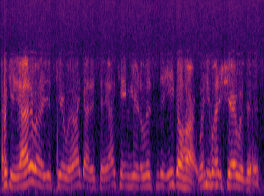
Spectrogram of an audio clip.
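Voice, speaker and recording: A man co-hosting a radio show by phone, sounding distant and muffled as if down a well, speaking in a wry, halting way. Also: sits high, breathy edge. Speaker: co-host. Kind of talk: casual radio chat. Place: back room, away from the studio.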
